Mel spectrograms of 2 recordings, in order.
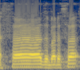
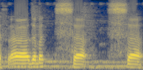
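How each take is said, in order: First: Whistle-free सा. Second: सा with a hissing s; sharp seen sound on सा; wrong whistled S. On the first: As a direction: keep सा lisped, like "tha". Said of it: "बगैर सीटी के". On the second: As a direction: whistle the s in सा as the mistake. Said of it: "ये सीन पढ़ा जा रहा है". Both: Shown as a demonstration.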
